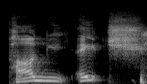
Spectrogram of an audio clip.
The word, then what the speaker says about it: Pugh: I have Florence Pug H. – Pugh. – It's pronounced Pug H. – It's Pugh.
